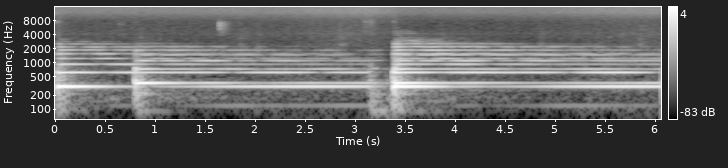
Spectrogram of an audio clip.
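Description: Upright piano playing a minor third, the ninth example in an interval-recognition exercise. The lower note sounds first and the upper note about a second in, both ringing on; at about three seconds in the two notes are struck again together.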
